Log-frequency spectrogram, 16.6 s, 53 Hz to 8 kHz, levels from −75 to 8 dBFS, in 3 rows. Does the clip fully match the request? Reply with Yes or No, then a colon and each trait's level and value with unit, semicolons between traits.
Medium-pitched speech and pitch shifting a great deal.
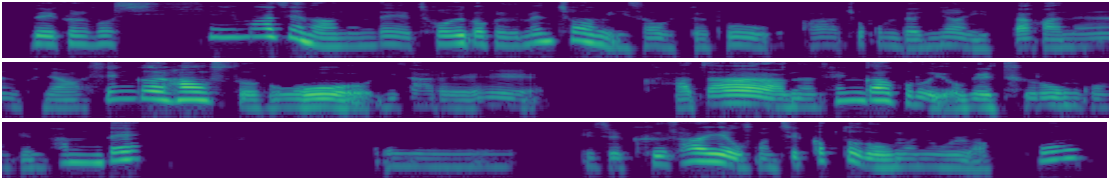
Yes: medium, 165 Hz; wide, 6.4 semitones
